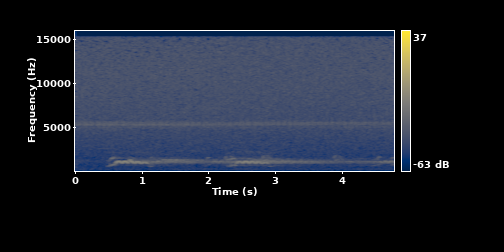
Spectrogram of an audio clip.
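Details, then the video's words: Loons calling on a peaceful lake in Maine: a long, mournful held note broken by two quavering, yodel-like tremolo bursts, over a faint steady high hum. "Song of the Loons"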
